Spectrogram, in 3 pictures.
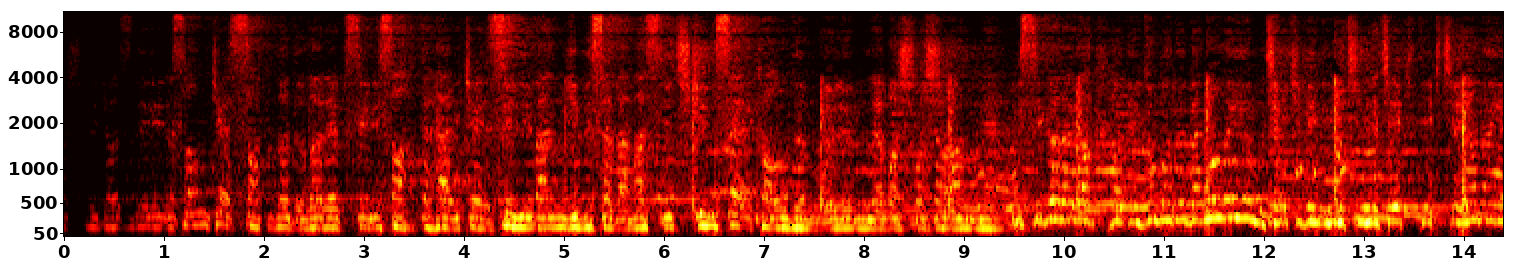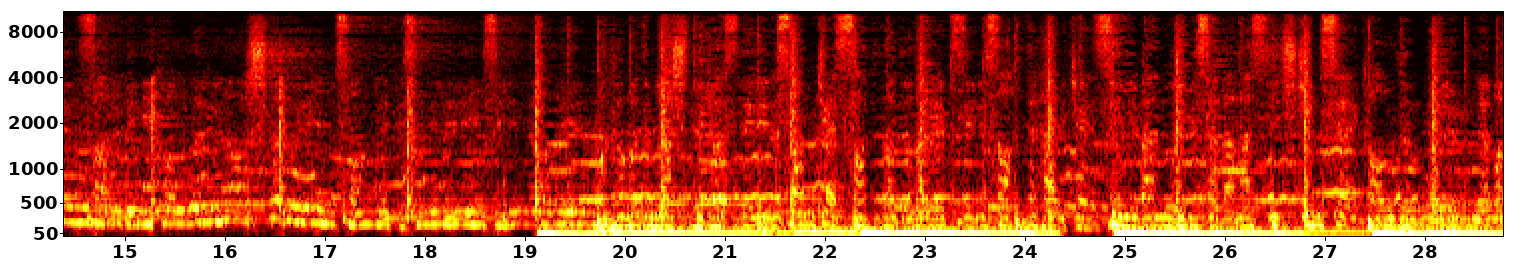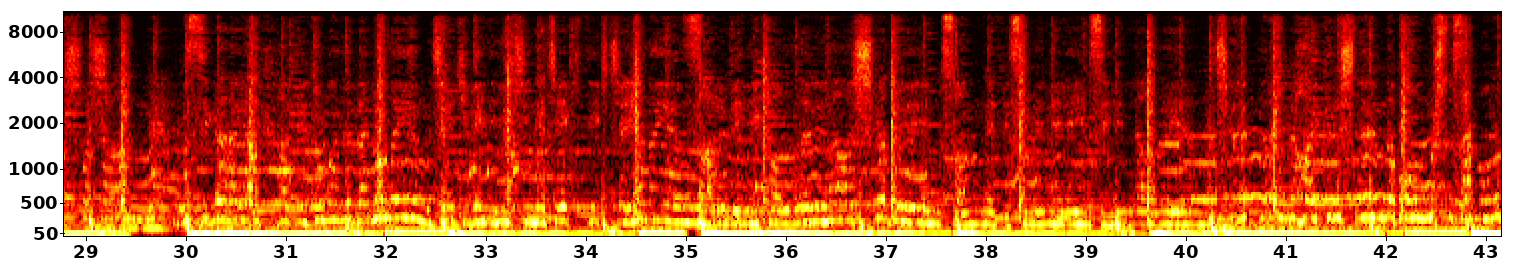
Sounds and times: Music: 0:00.0 - 0:43.1.

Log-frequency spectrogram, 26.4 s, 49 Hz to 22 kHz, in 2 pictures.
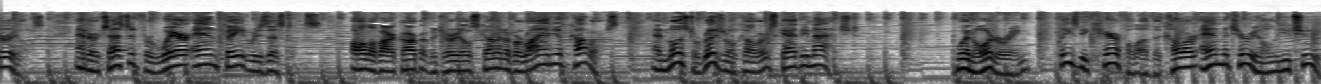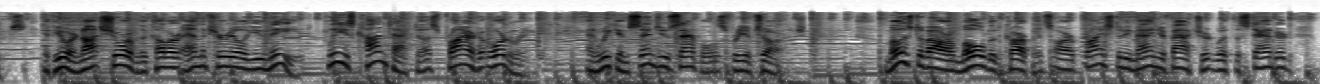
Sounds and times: Speech: 0:00.0 - 0:08.6, 0:09.6 - 0:18.5, 0:19.1 - 0:21.2, 0:22.0 - 0:26.1
Music: 0:00.0 - 0:26.4.

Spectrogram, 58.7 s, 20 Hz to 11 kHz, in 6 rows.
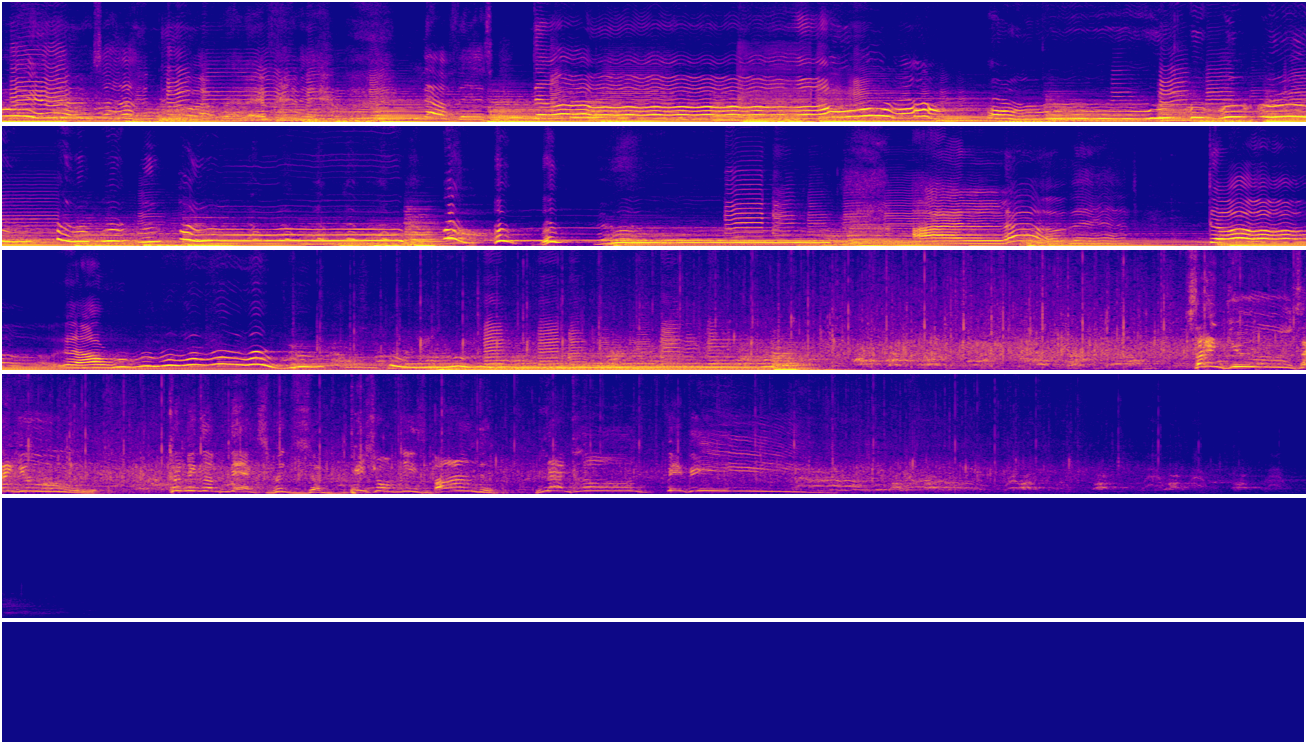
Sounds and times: Music: 0:00.0 - 0:13.4, 0:14.3 - 0:26.0
Applause: 0:21.7 - 0:39.2
Dog: 0:22.1 - 0:28.3, 0:30.4 - 0:30.8, 0:31.8 - 0:32.1, 0:35.4 - 0:39.8
Speech: 0:28.5 - 0:35.5.

